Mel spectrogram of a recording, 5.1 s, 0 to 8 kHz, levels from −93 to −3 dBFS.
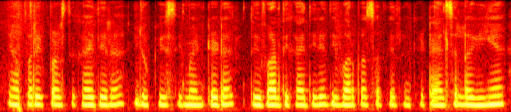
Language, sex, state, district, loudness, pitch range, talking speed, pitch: Hindi, female, Bihar, Kishanganj, -19 LUFS, 200-210 Hz, 295 wpm, 205 Hz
